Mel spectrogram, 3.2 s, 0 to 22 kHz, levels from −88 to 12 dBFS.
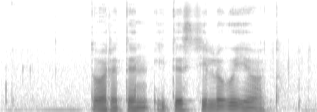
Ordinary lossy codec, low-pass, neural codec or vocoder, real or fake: none; none; none; real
